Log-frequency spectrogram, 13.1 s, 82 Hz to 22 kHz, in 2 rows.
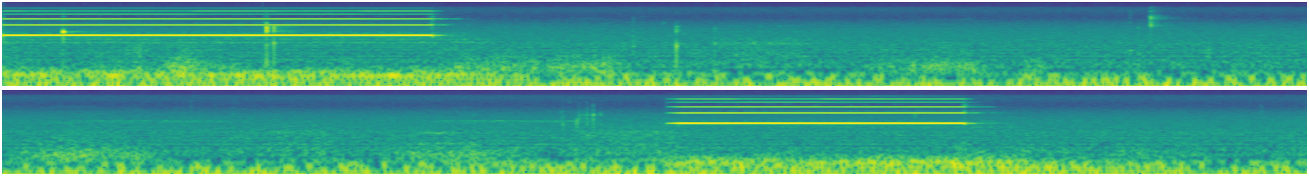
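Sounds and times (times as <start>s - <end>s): multimeter continuity beep: 0.0s - 2.2s, 9.9s - 11.5s
faint click: 5.7s - 5.9s.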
